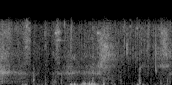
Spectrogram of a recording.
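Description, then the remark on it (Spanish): Several soft, low thuds of a person's footsteps, slightly dragging, land in an uneven rhythm, fairly quiet, with no one speaking. “Las pisadas de la gente.”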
